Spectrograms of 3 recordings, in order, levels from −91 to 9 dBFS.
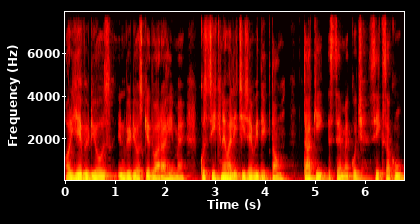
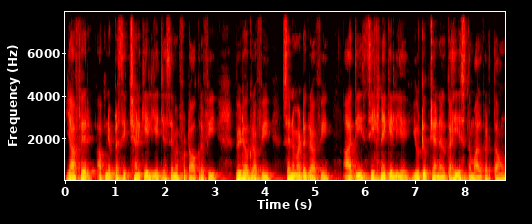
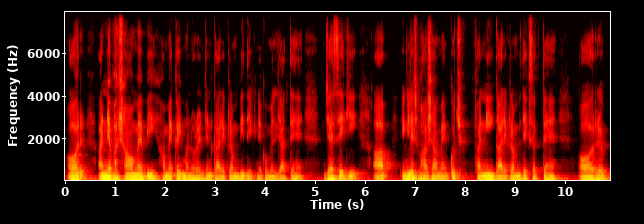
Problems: constant background noise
